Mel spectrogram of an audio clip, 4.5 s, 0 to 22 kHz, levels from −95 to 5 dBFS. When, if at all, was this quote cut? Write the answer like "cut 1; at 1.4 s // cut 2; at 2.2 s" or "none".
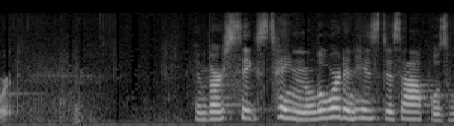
none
